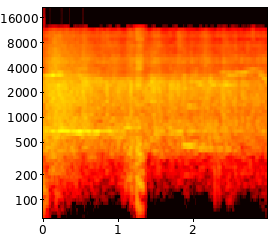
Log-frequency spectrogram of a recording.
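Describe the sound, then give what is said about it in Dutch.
An audience claps steadily and loudly, with scattered voices shouting and cheering through the applause, which eases off slightly toward the end. “Kan ik een glorie horen, mensen?”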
